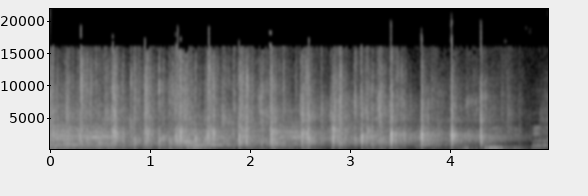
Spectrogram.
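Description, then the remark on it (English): An audience claps and cheers enthusiastically for a preacher, with dense applause and excited shouts, sharp individual claps standing out as the noise gradually thins toward the end. “You're helping me when you say amen, and you clap and you get excited.”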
